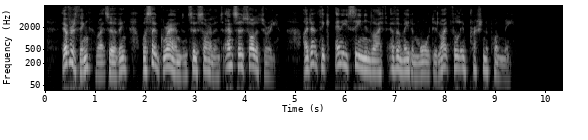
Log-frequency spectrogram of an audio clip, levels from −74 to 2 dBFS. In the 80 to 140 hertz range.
Yes: low, 135 Hz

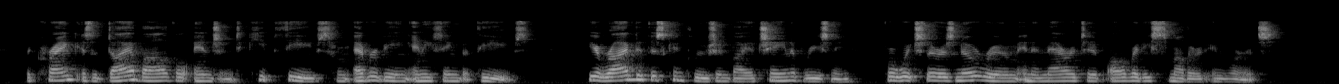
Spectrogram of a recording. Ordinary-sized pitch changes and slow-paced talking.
No: average, 3.2 semitones; average, 170 wpm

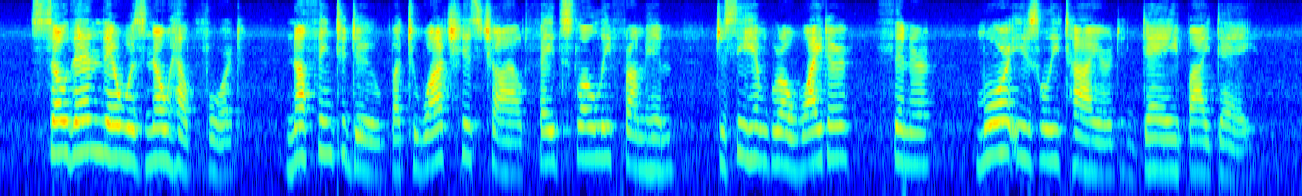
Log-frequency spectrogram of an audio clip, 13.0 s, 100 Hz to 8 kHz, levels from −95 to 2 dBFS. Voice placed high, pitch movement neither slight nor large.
Yes: high, 215 Hz; average, 4.8 semitones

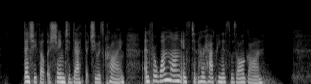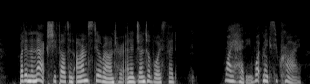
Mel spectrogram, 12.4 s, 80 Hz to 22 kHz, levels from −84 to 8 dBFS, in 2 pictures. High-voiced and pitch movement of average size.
Yes: high, 200 Hz; average, 4.0 semitones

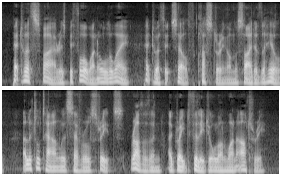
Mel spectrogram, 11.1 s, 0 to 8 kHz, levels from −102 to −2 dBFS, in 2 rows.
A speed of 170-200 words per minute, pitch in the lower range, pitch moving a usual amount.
Yes: average, 175 wpm; very low, 80 Hz; average, 3.4 semitones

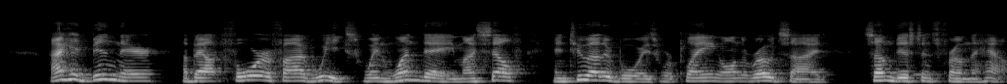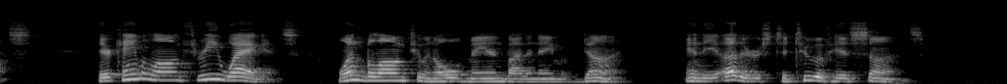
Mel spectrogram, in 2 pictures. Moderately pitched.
Yes: medium, 150 Hz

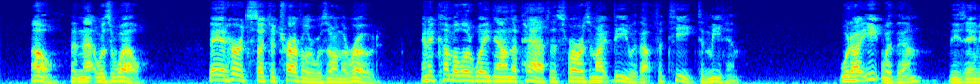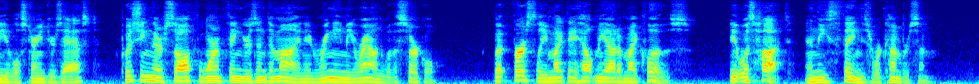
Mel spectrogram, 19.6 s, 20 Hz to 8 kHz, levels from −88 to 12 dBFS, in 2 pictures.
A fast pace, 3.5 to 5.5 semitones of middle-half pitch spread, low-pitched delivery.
Yes: fast, 230 wpm; average, 4.1 semitones; low, 125 Hz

